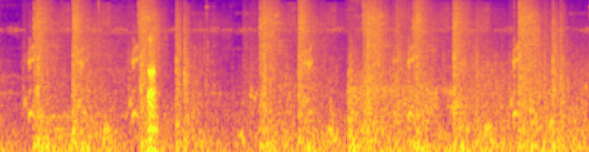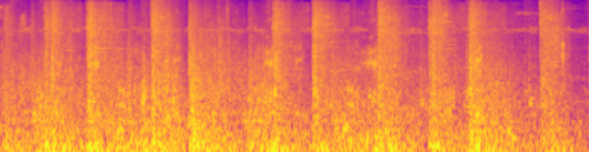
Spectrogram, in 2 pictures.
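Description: Sword strikes and magic spells crash and whoosh in quick bursts.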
